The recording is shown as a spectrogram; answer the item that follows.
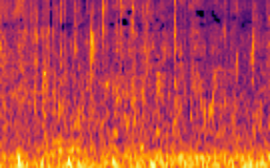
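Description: Water splashing and churning steadily as a crowd of mallards and mute swans paddle and jostle at the shore's edge, with many small splashes and bill dabbles over a low rumble.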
